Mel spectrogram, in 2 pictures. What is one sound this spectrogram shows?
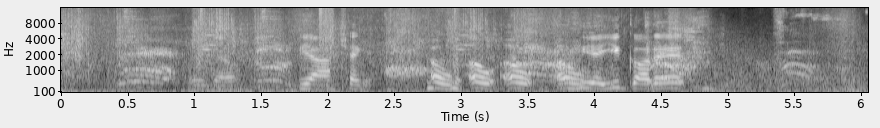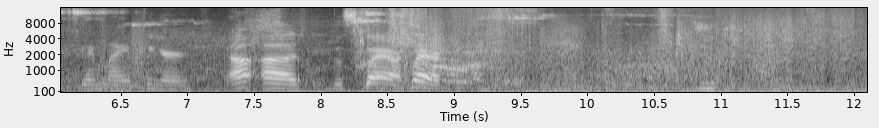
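Heavy blows and clashes ring out in a video game fight.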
